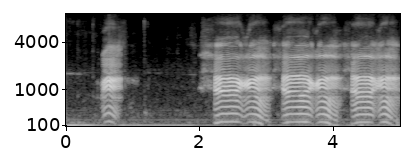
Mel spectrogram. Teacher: Wastul halqi, murni di tengah tenggorokan. Ha, jangan masukkan ke hidung atau al-khayshum, bukan ha, bukan ya, tapi ha, murni dari tenggorokan.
